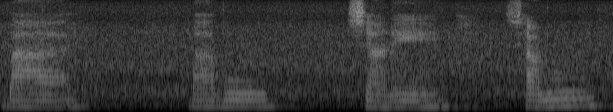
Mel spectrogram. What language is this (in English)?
Konkani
